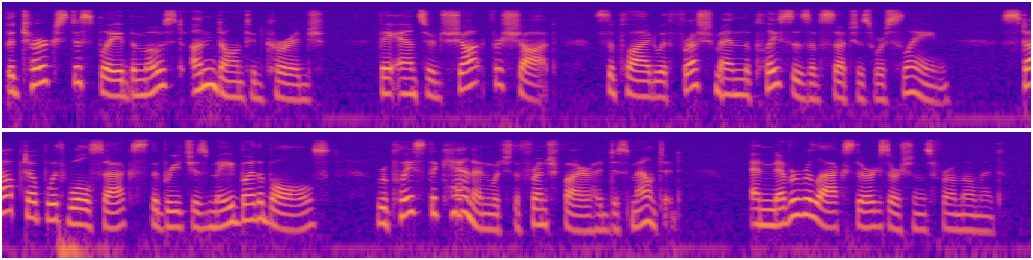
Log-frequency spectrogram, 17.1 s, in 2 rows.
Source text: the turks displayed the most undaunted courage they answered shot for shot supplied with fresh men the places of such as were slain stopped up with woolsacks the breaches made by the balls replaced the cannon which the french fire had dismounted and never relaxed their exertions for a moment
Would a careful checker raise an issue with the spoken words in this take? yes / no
no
